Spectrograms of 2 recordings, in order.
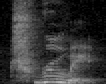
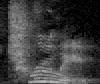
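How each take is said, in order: Both takes have the same delivery.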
